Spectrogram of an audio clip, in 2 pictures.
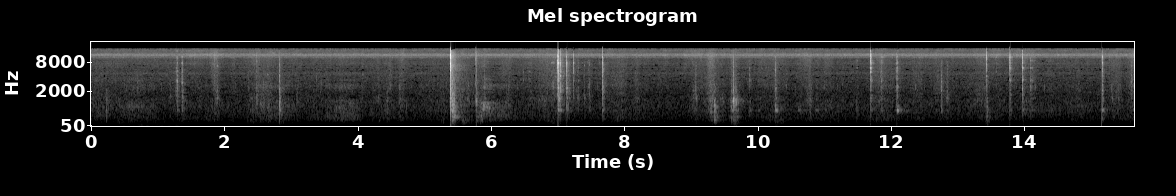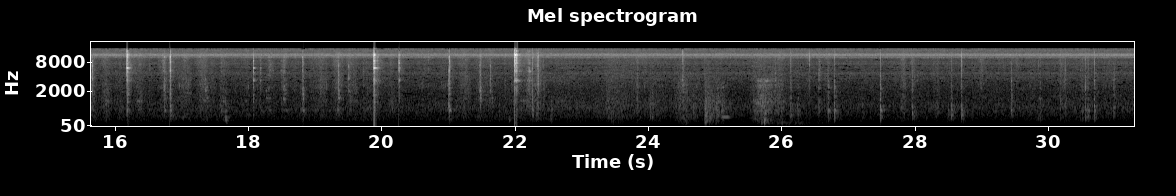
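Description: Irregular sharp metallic clicks and clinks of a spanner and loose metal parts as the timing-belt tensioner is undone, with the loudest knocks about five, seven, twenty and twenty-two seconds in.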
